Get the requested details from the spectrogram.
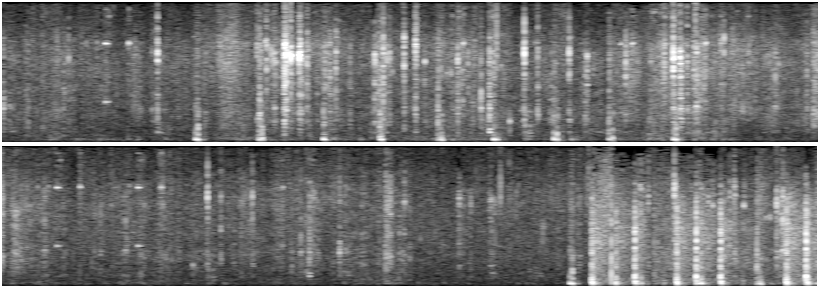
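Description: Footsteps crunch on gravel and rubble at a steady walking pace.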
